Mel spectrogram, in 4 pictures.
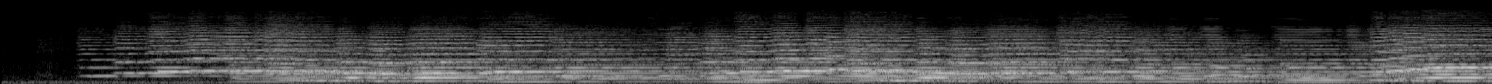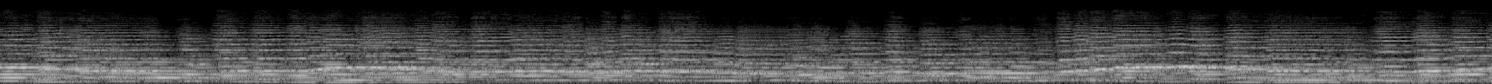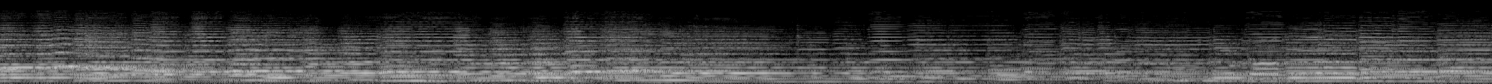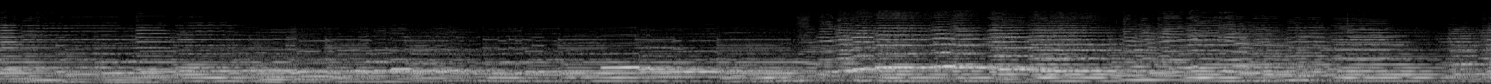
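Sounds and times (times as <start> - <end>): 
instrumental mass suite: 0.3 - 59.6.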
